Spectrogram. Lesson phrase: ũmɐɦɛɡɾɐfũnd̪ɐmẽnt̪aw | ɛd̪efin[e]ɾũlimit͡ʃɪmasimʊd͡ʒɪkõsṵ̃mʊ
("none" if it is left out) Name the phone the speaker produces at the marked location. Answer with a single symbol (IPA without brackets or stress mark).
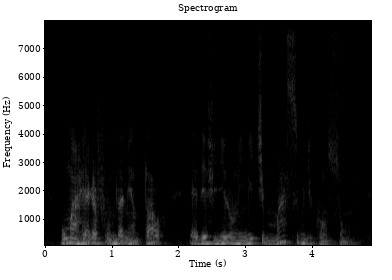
i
